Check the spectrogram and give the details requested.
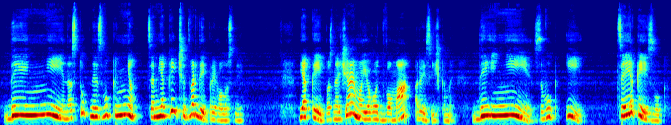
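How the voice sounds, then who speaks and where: A woman teaching a literacy lesson to young children, speaking slowly and articulating each sound clearly, asking questions and pausing for answers. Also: mid-range voice, very animated, warm tone, dull audio. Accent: Ukrainian. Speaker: primary school teacher.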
